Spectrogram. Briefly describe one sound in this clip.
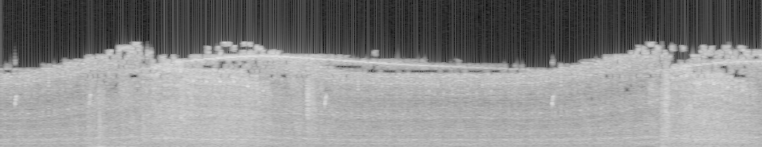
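A vehicle's body bumps and knocks over rough ground.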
